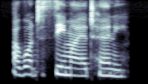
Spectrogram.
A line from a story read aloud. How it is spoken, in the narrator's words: she looked coldly at Cusack and said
